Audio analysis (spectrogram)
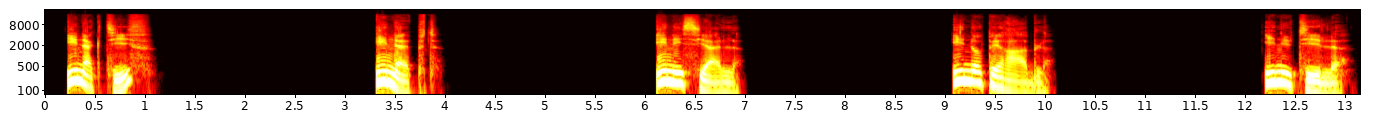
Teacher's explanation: the long E sound at the beginning of the word is perfectly correct when the IN or IM is followed by a vowel. Here are some examples of words where IN and IM are followed by a vowel.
